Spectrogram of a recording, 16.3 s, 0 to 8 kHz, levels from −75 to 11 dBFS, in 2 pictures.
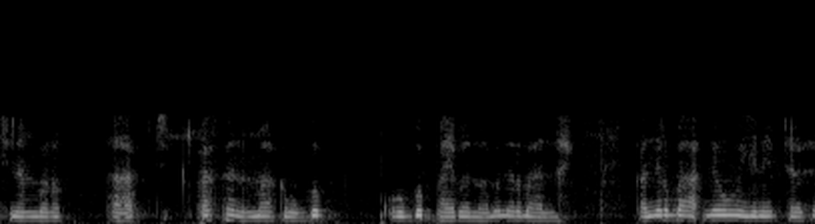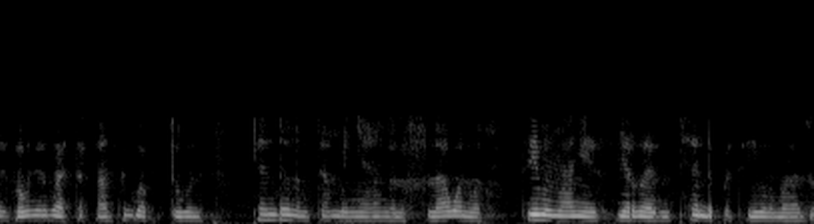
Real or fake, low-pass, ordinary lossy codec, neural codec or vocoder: real; 7.2 kHz; AAC, 16 kbps; none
